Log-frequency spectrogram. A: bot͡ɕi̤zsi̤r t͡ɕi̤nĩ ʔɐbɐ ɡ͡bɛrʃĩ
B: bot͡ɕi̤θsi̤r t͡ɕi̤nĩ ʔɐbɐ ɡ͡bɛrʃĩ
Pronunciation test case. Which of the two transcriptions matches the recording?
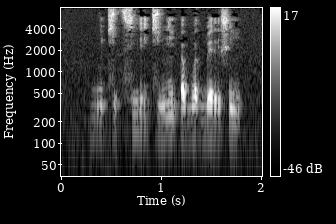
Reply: B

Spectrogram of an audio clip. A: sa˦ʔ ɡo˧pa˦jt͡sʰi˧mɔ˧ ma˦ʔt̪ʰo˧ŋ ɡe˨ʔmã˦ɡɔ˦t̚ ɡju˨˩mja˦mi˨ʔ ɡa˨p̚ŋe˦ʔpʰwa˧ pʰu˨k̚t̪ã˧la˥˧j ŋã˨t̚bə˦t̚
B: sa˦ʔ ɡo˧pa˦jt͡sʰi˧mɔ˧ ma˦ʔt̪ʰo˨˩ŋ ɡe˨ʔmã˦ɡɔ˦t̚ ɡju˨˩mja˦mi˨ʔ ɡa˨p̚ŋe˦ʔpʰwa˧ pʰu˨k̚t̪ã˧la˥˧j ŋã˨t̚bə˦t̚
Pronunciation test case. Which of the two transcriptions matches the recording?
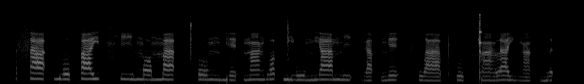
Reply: A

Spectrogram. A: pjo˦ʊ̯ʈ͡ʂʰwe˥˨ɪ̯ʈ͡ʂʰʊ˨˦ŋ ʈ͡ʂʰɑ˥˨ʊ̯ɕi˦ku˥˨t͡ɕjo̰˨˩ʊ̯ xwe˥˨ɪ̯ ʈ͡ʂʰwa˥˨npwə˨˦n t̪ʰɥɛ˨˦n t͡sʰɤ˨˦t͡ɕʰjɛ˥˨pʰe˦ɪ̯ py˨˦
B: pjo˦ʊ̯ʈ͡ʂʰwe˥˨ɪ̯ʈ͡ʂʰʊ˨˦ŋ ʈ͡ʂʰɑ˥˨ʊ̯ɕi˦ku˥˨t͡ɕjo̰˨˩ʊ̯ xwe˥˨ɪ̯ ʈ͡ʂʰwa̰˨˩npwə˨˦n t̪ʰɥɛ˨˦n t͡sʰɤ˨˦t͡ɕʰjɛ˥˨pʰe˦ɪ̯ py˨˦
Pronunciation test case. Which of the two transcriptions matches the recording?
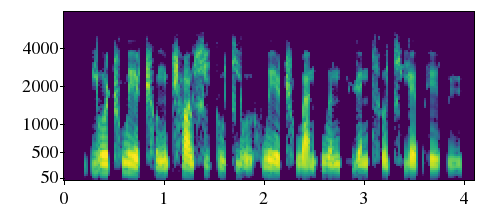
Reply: B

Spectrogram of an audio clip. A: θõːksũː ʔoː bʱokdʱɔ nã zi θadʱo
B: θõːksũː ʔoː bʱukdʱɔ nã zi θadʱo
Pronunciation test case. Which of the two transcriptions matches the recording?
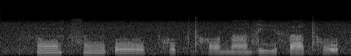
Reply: A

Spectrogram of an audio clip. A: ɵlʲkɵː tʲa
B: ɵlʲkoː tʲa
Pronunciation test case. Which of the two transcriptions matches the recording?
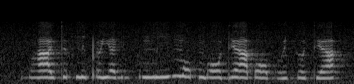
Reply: A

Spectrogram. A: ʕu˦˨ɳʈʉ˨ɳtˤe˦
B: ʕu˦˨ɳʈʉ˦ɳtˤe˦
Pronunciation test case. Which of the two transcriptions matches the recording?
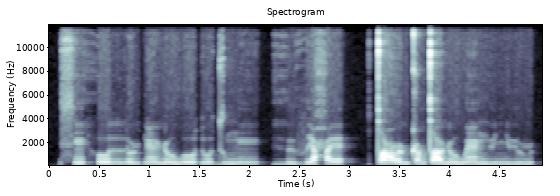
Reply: B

